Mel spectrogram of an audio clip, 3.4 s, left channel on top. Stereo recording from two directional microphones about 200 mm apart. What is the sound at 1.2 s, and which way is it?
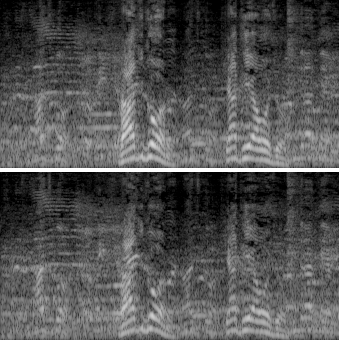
A man's voice, 25° left (ahead or behind).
